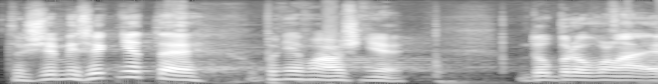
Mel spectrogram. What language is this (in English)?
Czech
